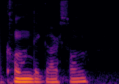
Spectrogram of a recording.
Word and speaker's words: Comme des Garçons: Comme des Garçons.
